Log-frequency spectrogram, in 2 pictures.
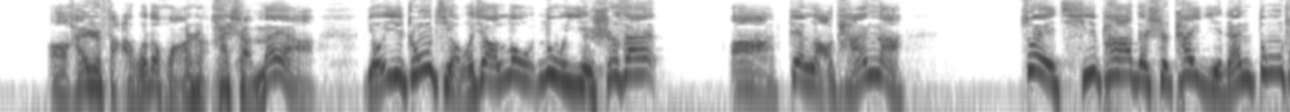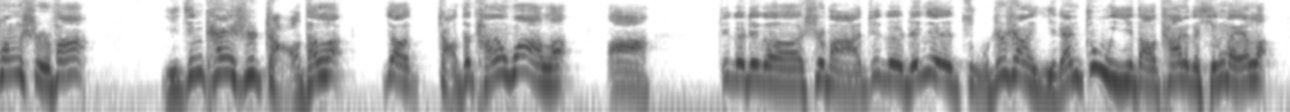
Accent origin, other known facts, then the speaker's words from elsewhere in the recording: Shanghai, China; now in Beijing, China; 我老家，哎，上海，嗯，上海这个上海人家讲话啊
